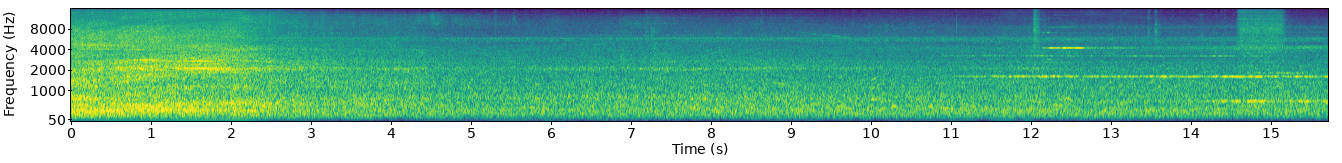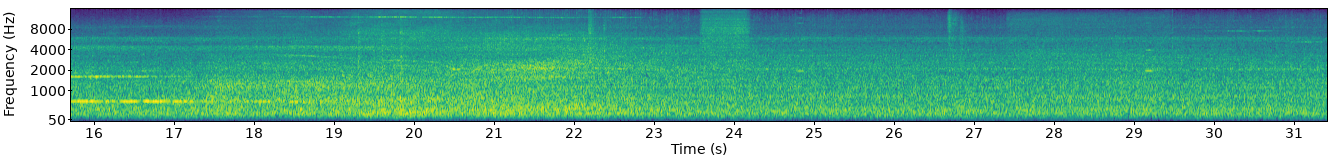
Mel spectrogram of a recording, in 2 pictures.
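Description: Busy city-street noise of traffic and rail vehicles, loudest as something passes at the start, with a thin, high wheel squeal from a rail vehicle in the middle.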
